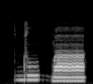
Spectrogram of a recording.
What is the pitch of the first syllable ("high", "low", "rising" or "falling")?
high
